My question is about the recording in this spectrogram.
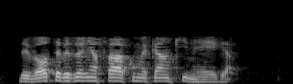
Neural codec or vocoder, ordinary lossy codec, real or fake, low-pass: none; MP3, 16 kbps; real; 3.6 kHz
